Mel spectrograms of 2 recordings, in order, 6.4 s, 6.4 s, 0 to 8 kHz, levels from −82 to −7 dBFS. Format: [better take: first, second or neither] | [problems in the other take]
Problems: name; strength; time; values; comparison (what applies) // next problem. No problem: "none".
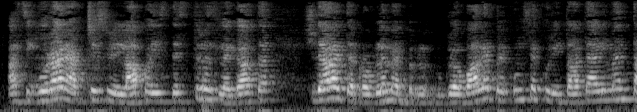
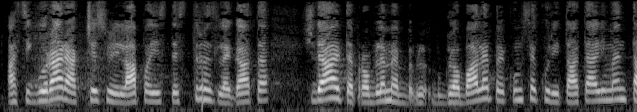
second | room echo; dies away in 0.3 s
